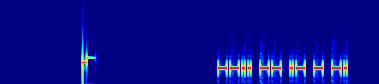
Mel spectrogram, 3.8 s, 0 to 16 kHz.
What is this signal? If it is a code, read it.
Morse code, heard as a keyed tone, about 41 wpm, 700 Hz. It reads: ZMATN
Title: Code Groups - 5 Letters - 40wpm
